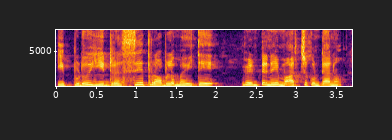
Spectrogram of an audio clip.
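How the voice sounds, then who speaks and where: A woman voicing an emotional, fiery young bride who fires off rapid, agitated questions. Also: a little high, fairly even intonation, dark tone, close to an everyday voice. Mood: insistent.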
